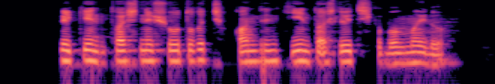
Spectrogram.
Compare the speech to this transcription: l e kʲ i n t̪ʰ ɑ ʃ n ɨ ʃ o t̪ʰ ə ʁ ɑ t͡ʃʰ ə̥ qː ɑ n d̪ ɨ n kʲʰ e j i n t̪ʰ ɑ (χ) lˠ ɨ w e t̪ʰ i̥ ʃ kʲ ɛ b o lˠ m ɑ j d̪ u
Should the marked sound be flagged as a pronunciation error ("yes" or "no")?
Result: yes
